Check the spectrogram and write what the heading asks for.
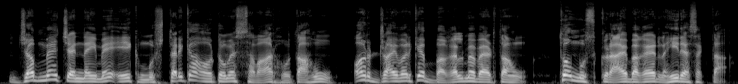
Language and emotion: Urdu, happy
